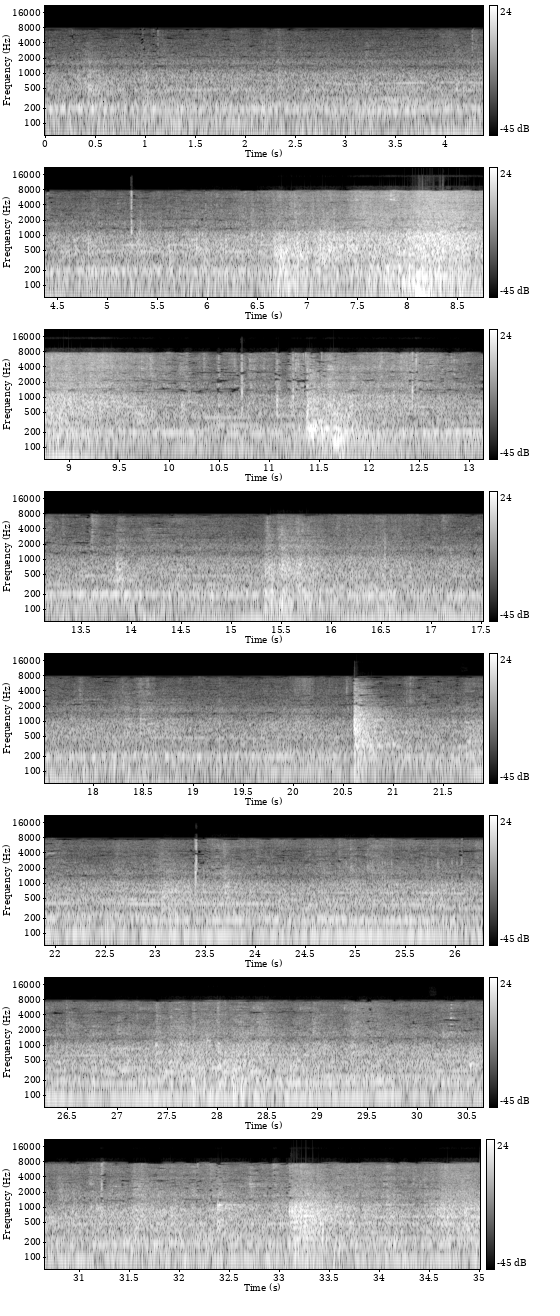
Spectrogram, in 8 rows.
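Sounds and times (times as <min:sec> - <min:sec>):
excavator diesel engines running: 0:00.0 - 0:35.0
broken concrete crashing down: 0:05.6 - 0:14.3, 0:20.6 - 0:35.0.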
